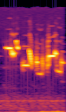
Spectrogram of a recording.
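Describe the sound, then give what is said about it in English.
Meadowlark song at normal speed: a brief burst of bright, high-pitched chirps and warbling whistled notes in quick succession, loud and clear over a quiet background. “Starting with a meadow lark, normal speed sounds like this.”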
